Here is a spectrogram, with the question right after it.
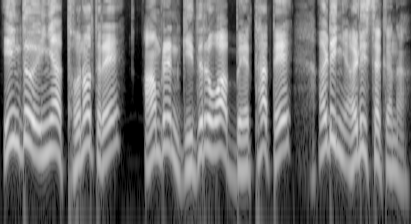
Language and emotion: Santali, angry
